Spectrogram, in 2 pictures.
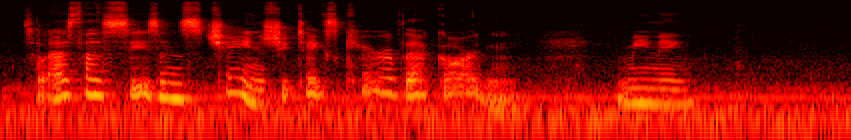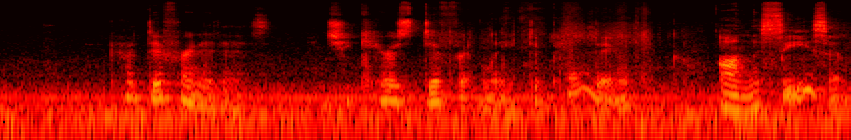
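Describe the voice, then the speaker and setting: A woman in her fifties reads a picture book aloud to children, expressively and unhurriedly, with soft explaining asides. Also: high voice. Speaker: school storytime reader. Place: small office, indoors. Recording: clearly noisy small-room recording.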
